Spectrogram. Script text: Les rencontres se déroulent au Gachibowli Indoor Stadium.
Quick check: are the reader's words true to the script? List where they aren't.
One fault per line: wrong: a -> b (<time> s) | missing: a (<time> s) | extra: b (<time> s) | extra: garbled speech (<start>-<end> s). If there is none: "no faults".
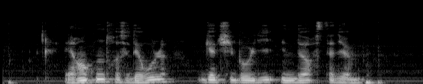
missing: au (1.7 s)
